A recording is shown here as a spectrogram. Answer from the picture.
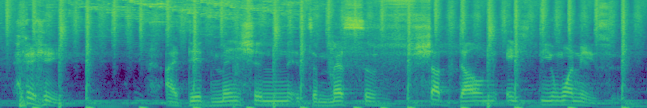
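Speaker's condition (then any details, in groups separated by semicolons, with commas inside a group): No condition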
